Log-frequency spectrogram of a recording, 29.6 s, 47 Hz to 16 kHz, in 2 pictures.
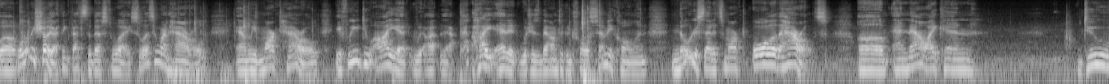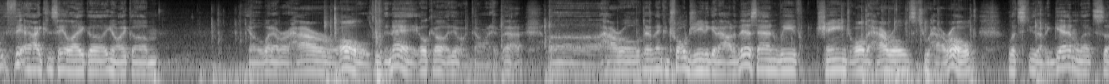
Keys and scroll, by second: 0.7 Up, 2.2 Left, 2.4 Left, 2.5 Left, 2.7 Left, 3.3 ctrl+=, 7.9 ctrl+;, 17.6 Right, 18.1 Right, 19.2 BackSpace, 19.3 a, 20.0 Return, 21.5 BackSpace, 22.1 BackSpace, 23.3 ctrl+g, 23.8 Down, 25.9 Up, 26.3 End, 26.6 Left, 26.8 Left, 26.9 Left, 27.0 Left, 27.2 Left, 28.7 ctrl+=.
